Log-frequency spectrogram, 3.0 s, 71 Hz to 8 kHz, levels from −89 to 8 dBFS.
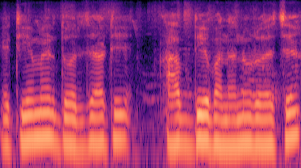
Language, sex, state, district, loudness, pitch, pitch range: Bengali, male, Assam, Hailakandi, -15 LUFS, 145 Hz, 140-160 Hz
